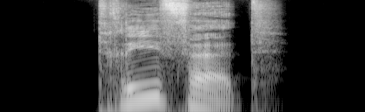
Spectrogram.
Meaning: second-person plural subjunctive I of triefen
- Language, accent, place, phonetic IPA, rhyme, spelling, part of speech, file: German, Germany, Berlin, [ˈtʁiːfət], -iːfət, triefet, verb, De-triefet.ogg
